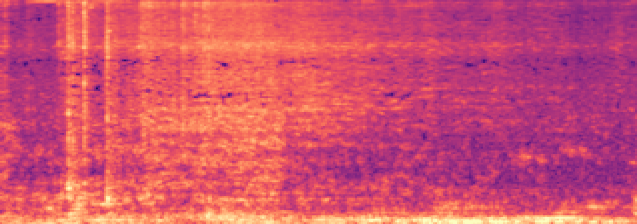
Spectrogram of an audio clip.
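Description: A steady low hum, with a few sharp clicks about a second in.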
